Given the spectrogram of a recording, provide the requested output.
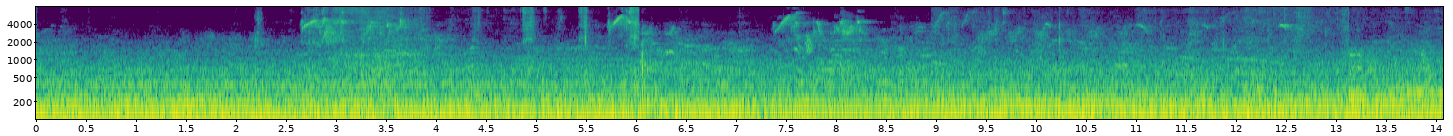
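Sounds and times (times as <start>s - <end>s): low outdoor rumble: 8.2s - 14.0s.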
